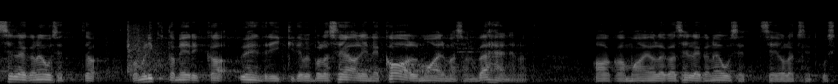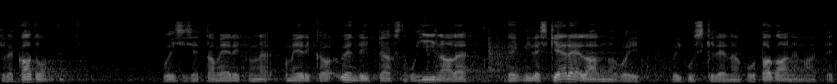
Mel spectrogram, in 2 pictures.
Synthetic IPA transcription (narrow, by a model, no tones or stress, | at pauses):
se̞lːe̞ɡ̥ɑnɤwse̞t̪ːlomulikːˑult̪ːˑɑme̞ːɾikːˑɑyhe̞nd̪riːkːˑid̪̥evɤjbo̞lːɑse̞ɑline̞kɑːlmɑːilmɑso̞nvæɦene̞̰nṵd̪̥ | ɑɡ̥ɑmɑejo̞le̞kɑse̞lːeɡ̥ɑnɤuwse̞t̪ːˑseːjo̞le̞ksnyːd̪̥kuskile̞kɑd̪̥und̪̥et̪ːˑ | vɯjsise̞t̪ːˑɑme̞ːɾikɑnḛɑme̞ːɾikːˑɑyhend̪riːk̚ːˑpeɑksnɑɡ̥uhiːnɑle̞mid̪ɑmilːeskijæɾe̞lɑnːɑvɯ̰j | vɯjkuskile̞̰nɑɡ̥ut̪ɑɡ̥ɑne̞̰mɑ̰ḛt̪ːˑe̞̰t̪ː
